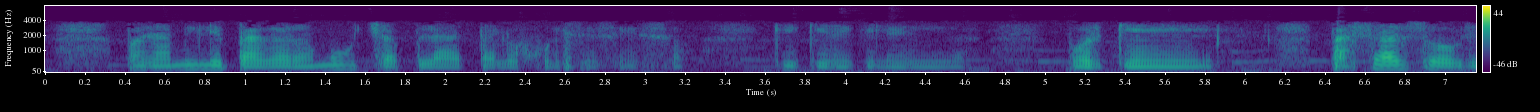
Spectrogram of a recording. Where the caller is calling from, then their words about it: Buenos Aires, Argentina; de Almagro.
